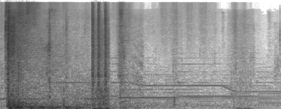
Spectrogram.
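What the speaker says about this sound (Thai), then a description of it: "เอา RPG มายิงอ่ะ โดน RPG ไป" Roblox Rivals game combat opens with a loud burst of rapid gunfire and an RPG blast, then a few more shots fade into quieter tones and a faint late pop.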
